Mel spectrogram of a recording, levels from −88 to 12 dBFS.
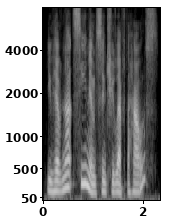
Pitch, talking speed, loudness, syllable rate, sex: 175 Hz, 255 wpm, -16 LUFS, 5.5 syllables/s, female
